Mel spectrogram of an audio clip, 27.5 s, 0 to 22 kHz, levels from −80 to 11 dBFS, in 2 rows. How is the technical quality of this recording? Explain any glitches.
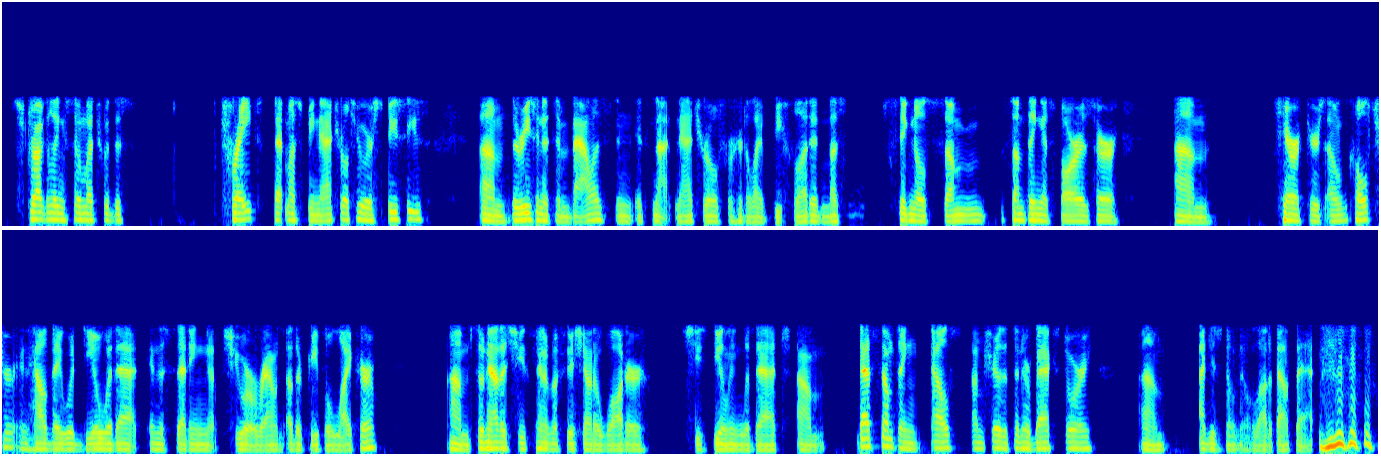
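The technical quality is poor, because the speech has been through a G.723.1 codec for the whole recording. The codec squeezed the audio into very few bits and slow 30 ms frames, which fits a rate near 6.3 kbit/s. It removed everything above 3.8 kHz and redrew the voice coarsely, so the speech sounds muffled and hoarse, with smeared, indistinct consonants.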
